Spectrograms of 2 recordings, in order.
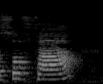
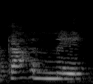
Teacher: O acento grave será objeto de estudo posteriormente, mas as nossas regras de acentuação gráfica agora se referem ao acento agudo, que é o que aparece na palavra sofá, som aberto, e o acento circunflexo, que nós podemos ver na palavra carnê, que tem o som mais fechado.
